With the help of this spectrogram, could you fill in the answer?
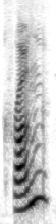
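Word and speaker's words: Kreung: they're called the the i don't want to mispronounce it but it's like crung c-r-e-u-n-g um they when their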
